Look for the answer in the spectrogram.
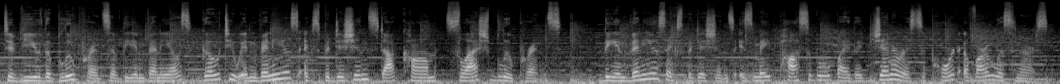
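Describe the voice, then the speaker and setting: A woman's voice: fairly low pitch, moderate pace. A woman reading scripted credits as the announcer of an audio drama. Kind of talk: scripted narration. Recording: music clearly behind the voice.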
